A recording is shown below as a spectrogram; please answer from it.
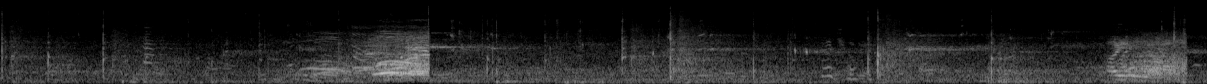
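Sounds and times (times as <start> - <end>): racket striking shuttlecock: 0.0 - 2.8, 8.6 - 9.1, 9.8 - 10.2
crowd shouting and cheering: 3.0 - 4.3, 11.1 - 11.9
shoes squeaking on court: 4.3 - 5.9, 6.5 - 8.3, 9.0 - 11.0.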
